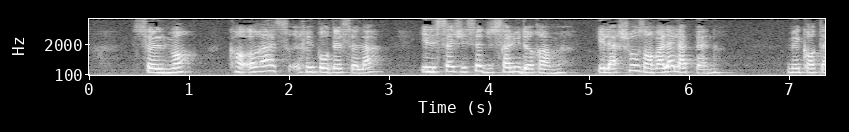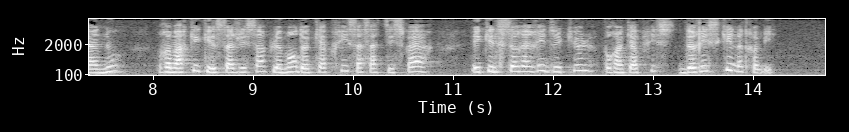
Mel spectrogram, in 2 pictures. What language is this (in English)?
French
